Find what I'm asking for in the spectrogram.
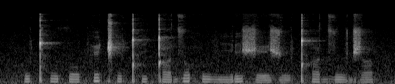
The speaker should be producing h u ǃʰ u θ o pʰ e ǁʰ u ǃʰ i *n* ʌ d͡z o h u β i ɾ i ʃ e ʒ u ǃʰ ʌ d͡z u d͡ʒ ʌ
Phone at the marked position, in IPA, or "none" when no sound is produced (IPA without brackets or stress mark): ǃ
